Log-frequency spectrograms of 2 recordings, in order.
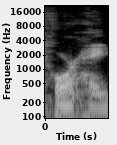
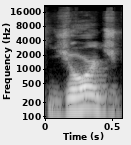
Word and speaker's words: Jorge: people like Ruth Benedict Jorge Garcia excuse me uh that's George Garcia uh it's uh spelled with a J but he pronounces it George yeah I got to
